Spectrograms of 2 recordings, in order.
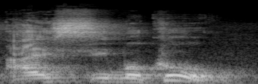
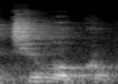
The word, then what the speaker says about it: Ichimoku: Some people call it Aishimoku, but this is Ichimoku Kinko Hao. It's a Japanese word. We just pronounce it the way it is.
